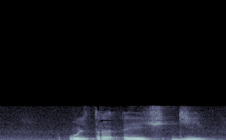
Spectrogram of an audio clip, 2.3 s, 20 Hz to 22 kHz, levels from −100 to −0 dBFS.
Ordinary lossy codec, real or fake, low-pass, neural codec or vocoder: MP3, 32 kbps; real; 5.4 kHz; none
